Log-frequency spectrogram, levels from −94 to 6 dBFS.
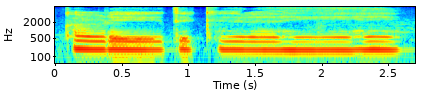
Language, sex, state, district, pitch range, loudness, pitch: Hindi, female, Madhya Pradesh, Bhopal, 160-190 Hz, -16 LUFS, 185 Hz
